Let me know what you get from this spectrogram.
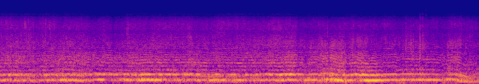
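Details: A swarm of honey bees inside a beehive makes a dense, steady hum, low and droning with a slight wavering pitch.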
